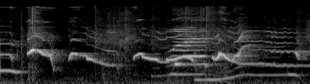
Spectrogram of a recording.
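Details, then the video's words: Hungry Bluetick Coonhounds hollering for their breakfast indoors: drawn-out, wavering whines and howls that slide up and down in pitch, several voices overlapping, with one low rising moan near the end. "Hollerin' Bluetick Coonhounds want their breakfast!!"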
